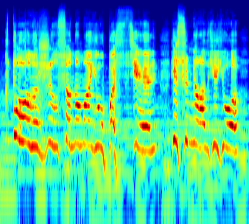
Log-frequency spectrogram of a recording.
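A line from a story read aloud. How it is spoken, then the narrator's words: Low quiet growl. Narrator (Russian): зарычал Настасья Петровна не так громко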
